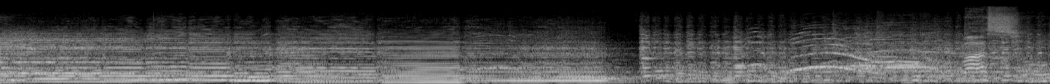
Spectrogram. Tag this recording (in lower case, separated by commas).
double bass, cello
